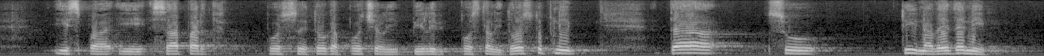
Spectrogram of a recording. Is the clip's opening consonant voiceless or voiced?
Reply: voiceless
